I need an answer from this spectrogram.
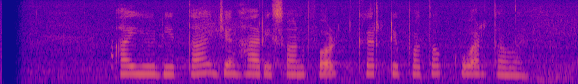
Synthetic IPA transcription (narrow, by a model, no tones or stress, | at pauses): ʔajudit̪ad͡ʒɨŋɦaɾisɔnfɔrd̪̚kʰɨrdipɔt̪ɔkuwart̪awan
